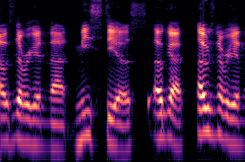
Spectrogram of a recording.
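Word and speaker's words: Misthios: Mythios Myth mythios.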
